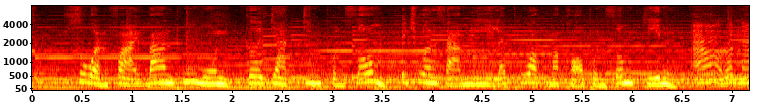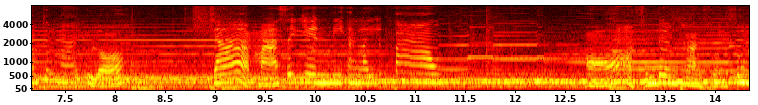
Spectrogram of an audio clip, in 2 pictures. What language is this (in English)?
Thai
